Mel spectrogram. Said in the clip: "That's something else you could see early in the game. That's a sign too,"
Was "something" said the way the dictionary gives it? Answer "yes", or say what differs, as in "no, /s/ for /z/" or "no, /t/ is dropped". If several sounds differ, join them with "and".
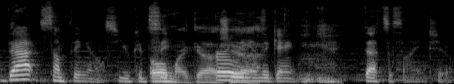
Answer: yes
